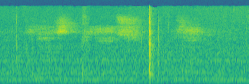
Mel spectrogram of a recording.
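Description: German Shepherd panting softly, in short breathy puffs over a faint steady hum. A single sharp click about one and a half seconds in.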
